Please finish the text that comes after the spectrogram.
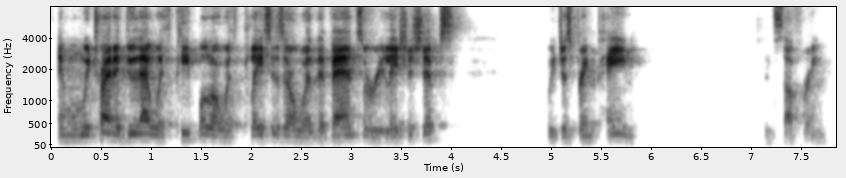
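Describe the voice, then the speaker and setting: A man giving a dharma talk as a Buddhist teacher, speaking deliberately with pauses, repeated phrases and rhetorical check-ins. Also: mid-range voice, level tone, pushed and bright. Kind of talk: dharma talk with live chat questions.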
